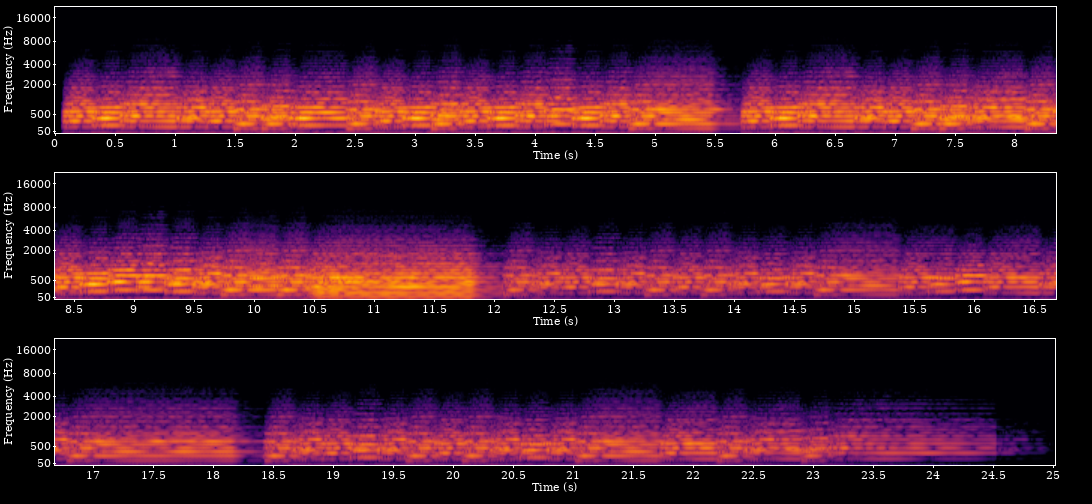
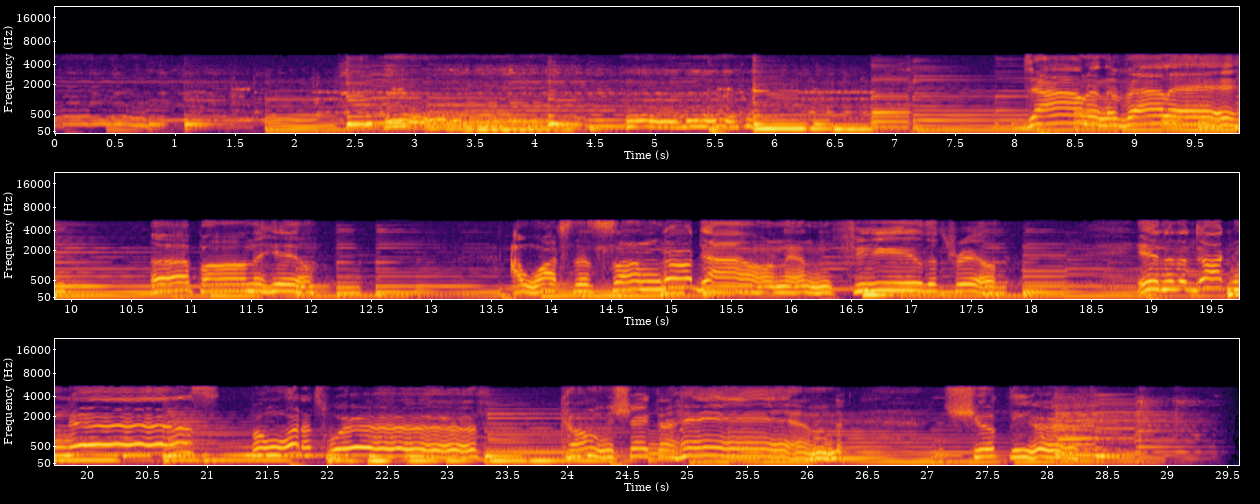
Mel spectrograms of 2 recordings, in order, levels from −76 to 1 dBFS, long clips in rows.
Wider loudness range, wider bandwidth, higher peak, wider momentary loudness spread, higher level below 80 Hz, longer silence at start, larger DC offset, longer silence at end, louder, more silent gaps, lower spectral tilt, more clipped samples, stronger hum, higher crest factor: first, 8 LU vs 3 LU; first, 7.4 kHz vs 5.4 kHz; second, -6 dBFS vs 0 dBFS; about the same, 11 LU vs 11 LU; second, -46 dBFS vs -26 dBFS; about the same, 0.05 s vs 0 s; first, 0.1% vs under 0.1%; first, 0.5 s vs 0.2 s; second, -22 LUFS vs -14 LUFS; neither; about the same, -8.5 dB/octave vs -7.5 dB/octave; neither; neither; about the same, 16 dB vs 12 dB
